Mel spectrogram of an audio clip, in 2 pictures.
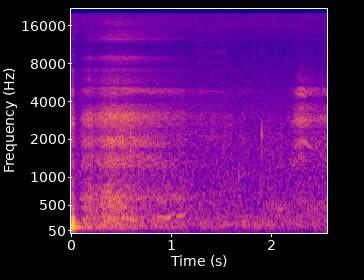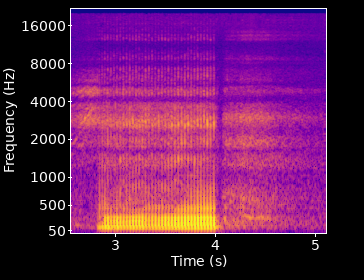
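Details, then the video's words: Sleeping Cane Corso puppy snoring loudly: soft breaths, then about a second of rapid, rattling vibrating snore, fading back to quieter breathing. "Щенок Кане-Корсо крепко спит😊😊😊и громко храпит"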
